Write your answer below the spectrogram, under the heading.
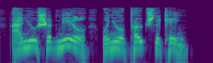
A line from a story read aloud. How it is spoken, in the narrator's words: Brian the Blue corrected sharply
